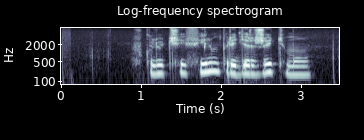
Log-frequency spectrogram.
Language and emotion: Russian, neutral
